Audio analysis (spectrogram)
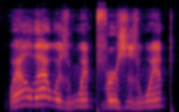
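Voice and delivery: a hint of a grumpy ref call; Heathcote voice. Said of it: "I didn't quite channel a, a good Heathcote voice".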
